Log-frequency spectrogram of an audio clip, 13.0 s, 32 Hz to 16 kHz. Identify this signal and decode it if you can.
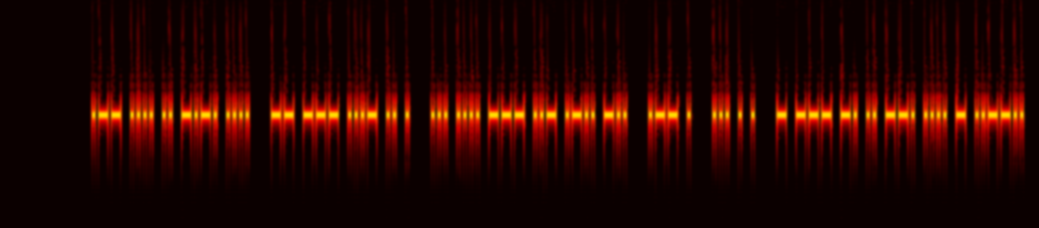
Morse code, heard as a keyed tone, about 30 wpm, 700 Hz. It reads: WHICH MOVIE SHOULD WE SEE TONIGHT?
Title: Sentences from Top 1000 Words - Review Part 5 - 30wpm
